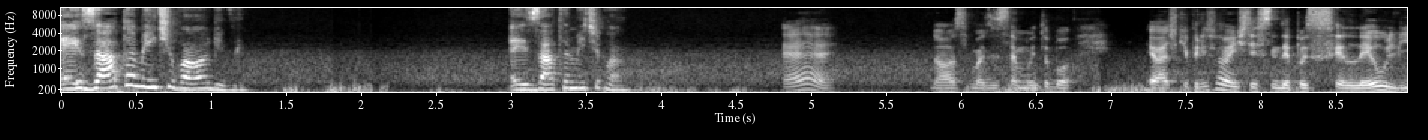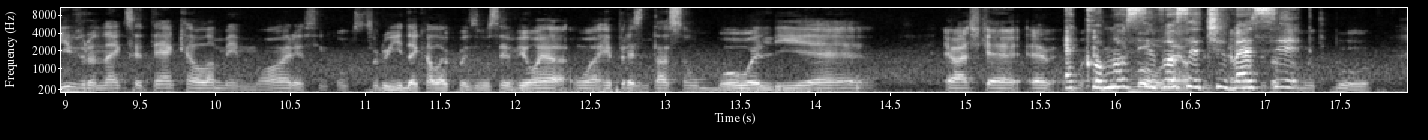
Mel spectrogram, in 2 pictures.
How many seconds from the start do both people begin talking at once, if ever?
15.7 s

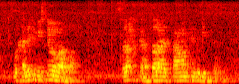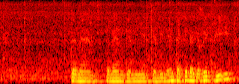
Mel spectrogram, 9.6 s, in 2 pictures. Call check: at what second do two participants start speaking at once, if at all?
none

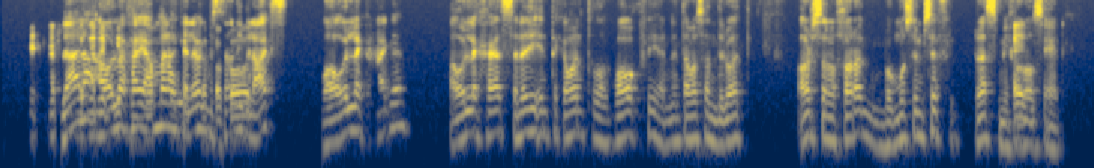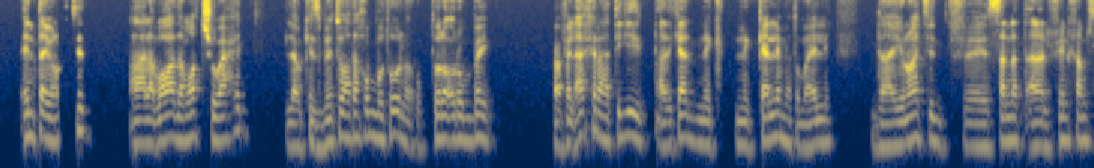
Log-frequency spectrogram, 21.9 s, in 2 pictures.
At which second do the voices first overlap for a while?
0.7 s

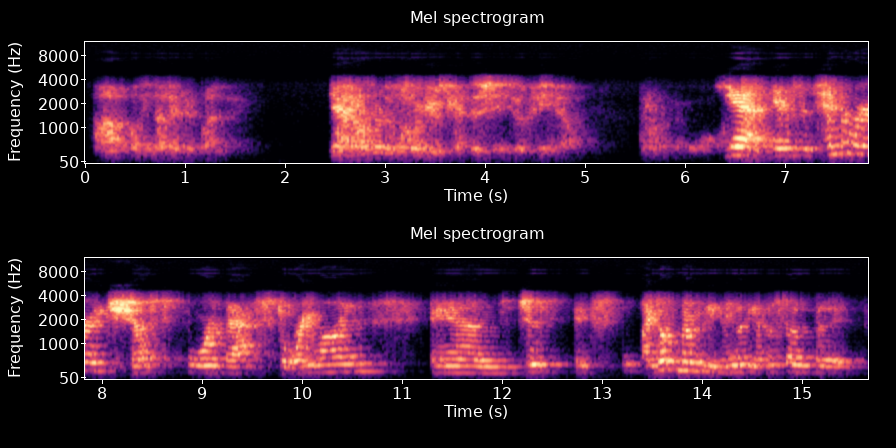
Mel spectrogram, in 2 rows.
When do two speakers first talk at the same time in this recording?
none

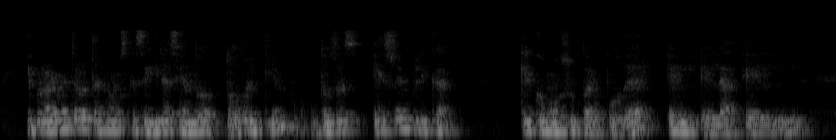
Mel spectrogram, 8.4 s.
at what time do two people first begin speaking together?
none

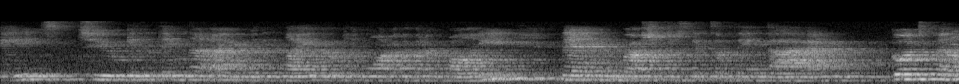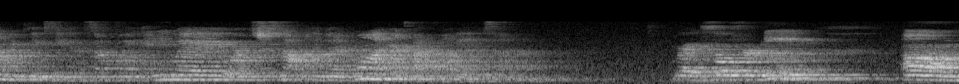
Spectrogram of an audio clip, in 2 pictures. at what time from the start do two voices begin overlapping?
none

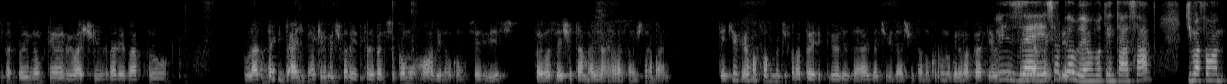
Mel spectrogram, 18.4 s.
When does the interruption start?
14.9 s

